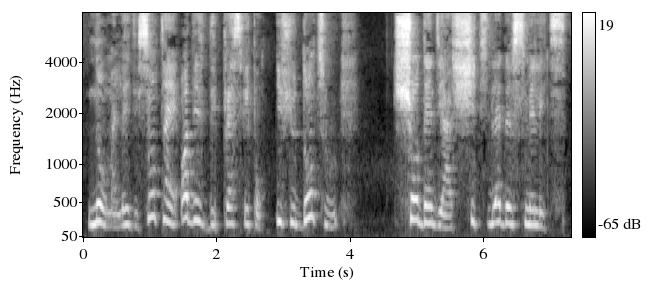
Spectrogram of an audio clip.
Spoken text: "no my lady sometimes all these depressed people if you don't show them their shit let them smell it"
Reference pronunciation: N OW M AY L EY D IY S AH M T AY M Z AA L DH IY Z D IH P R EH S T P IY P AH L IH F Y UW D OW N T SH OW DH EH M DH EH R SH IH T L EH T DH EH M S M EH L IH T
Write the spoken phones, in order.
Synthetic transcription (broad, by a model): N OW M AY L EY D IY S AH M T AY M AA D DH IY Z D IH P R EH S P IY P AH L IH F Y UW D OW N T SH OW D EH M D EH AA SH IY T L EH T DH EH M S M EH L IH T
